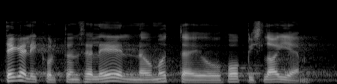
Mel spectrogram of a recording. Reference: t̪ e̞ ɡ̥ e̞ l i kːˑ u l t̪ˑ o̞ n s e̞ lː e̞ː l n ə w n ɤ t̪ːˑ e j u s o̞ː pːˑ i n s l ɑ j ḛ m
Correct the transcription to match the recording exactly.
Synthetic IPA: t̪ e̞ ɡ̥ e̞ l i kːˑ u l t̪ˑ o̞ n s e̞ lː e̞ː l n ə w m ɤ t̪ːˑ e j u h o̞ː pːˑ i s l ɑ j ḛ m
